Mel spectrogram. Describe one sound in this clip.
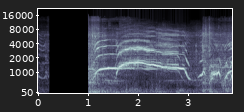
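A young woman cries out in a long, loud, wavering shriek close by.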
